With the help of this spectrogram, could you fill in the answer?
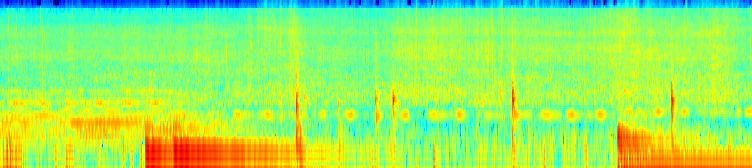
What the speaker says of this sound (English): So I'm putting my beef back into my pot now.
